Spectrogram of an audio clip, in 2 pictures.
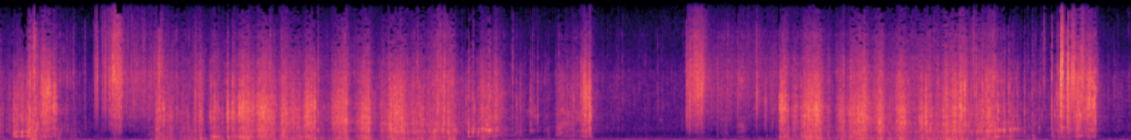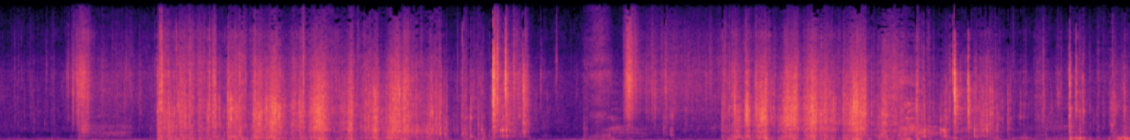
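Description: Salt pellets being scooped by cup from plastic bags and scattered onto a wet concrete walk: crinkling bag plastic and rattling, pattering pellets. The sound comes in several bouts of a few seconds each, with short pauses between.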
